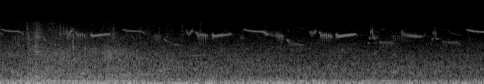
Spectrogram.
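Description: Low jet rumble of a departing Boeing 737-400 freighter fading slowly as it climbs away. Small birds chirp over it with many short, repeated notes.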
